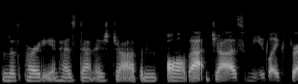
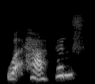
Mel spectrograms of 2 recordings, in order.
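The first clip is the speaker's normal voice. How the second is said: excited teasing question; 10 semitones higher than usual. Real, not acted. Fan teasing what comes next in the romance, excited question. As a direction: squeal the question to build suspense.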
